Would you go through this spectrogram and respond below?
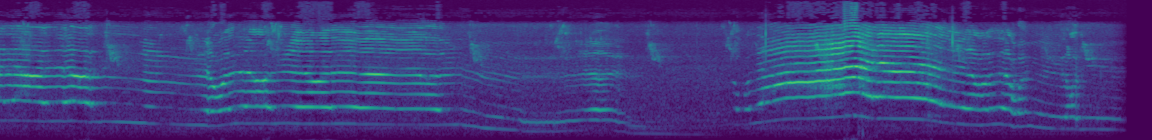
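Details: Angry domestic cat grumbling and yelling: sustained, wavering moans, then a falling, fading tail, and finally a sudden, loud, harsh rising wail that slowly drops away.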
